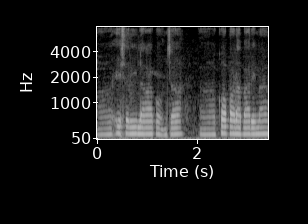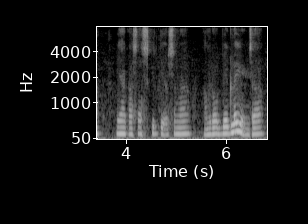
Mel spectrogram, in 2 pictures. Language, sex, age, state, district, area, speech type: Nepali, female, 60+, West Bengal, Jalpaiguri, rural, spontaneous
